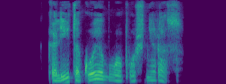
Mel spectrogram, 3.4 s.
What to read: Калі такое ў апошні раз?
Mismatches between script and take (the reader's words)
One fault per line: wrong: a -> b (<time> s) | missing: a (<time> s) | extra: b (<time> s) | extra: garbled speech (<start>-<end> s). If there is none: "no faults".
no faults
